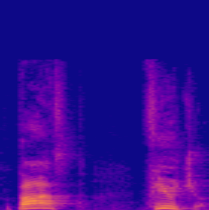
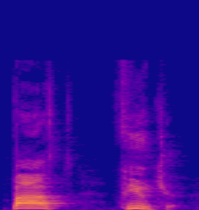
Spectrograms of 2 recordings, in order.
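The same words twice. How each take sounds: The two takes are said the same way.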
